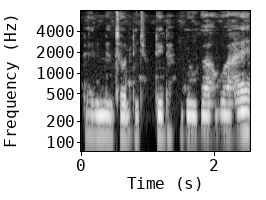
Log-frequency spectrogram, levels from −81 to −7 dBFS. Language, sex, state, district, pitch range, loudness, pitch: Hindi, male, Bihar, Muzaffarpur, 120-125 Hz, -20 LUFS, 125 Hz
